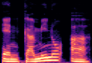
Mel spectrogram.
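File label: on The Way To, spanish, male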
